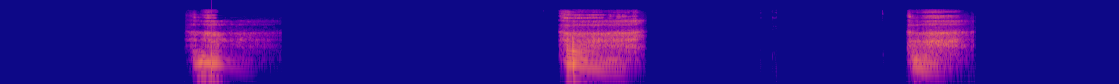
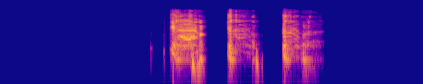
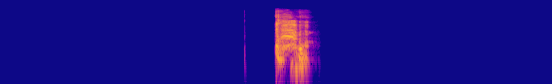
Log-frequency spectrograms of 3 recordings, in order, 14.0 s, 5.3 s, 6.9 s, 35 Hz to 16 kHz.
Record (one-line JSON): {"exhalation_length": "14.0 s", "exhalation_amplitude": 5612, "exhalation_signal_mean_std_ratio": 0.31, "three_cough_length": "5.3 s", "three_cough_amplitude": 29579, "three_cough_signal_mean_std_ratio": 0.28, "cough_length": "6.9 s", "cough_amplitude": 29916, "cough_signal_mean_std_ratio": 0.18, "survey_phase": "beta (2021-08-13 to 2022-03-07)", "age": "18-44", "gender": "Male", "wearing_mask": "No", "symptom_none": true, "smoker_status": "Current smoker (11 or more cigarettes per day)", "respiratory_condition_asthma": false, "respiratory_condition_other": false, "recruitment_source": "REACT", "submission_delay": "0 days", "covid_test_result": "Negative", "covid_test_method": "RT-qPCR"}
